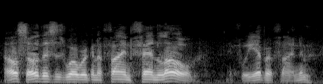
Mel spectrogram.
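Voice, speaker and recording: An actor playing a steady, wary expedition captain in a 1940s radio adventure, terse and matter-of-fact. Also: male voice, fairly low pitch, brisk, breathy edge. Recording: muffled vintage 1940s radio recording.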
